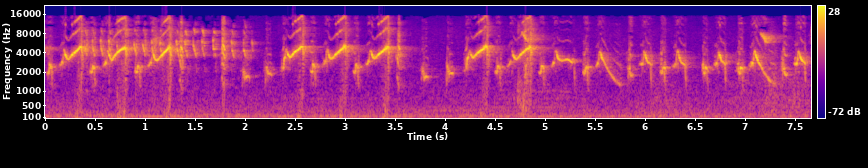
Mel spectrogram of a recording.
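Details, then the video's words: Long-tailed shrike in strong 'gacor' song: repeated sharply rising whistled sweeps in quick clusters, broken by short pauses, then sliding downward notes. "Suara Burung Cendet | Gacor"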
